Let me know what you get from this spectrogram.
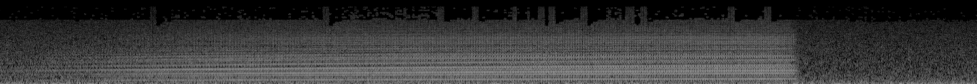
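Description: Engine of an engine-swapped BMW E28 accelerating, its pitch rising steadily for about seven seconds over a steady rush of wind and road noise. The engine sound cuts off suddenly near the end.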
